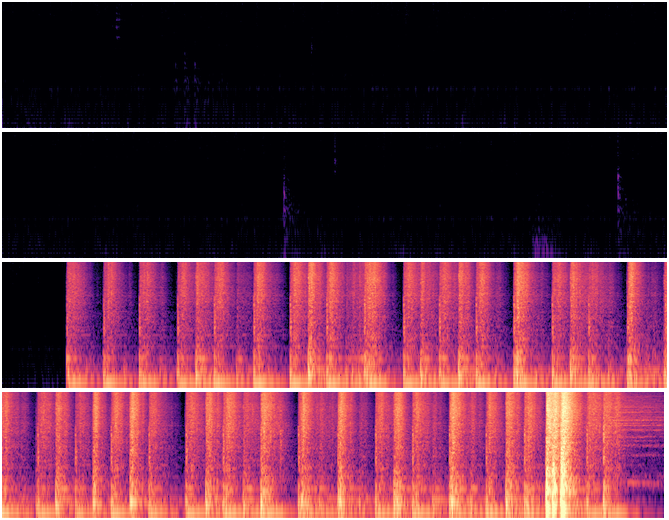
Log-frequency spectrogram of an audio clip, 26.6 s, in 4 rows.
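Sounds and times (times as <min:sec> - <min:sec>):
snare drum bottom: 0:14.0 - 0:26.5.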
